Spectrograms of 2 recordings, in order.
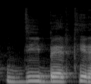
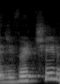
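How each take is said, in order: First: First "divertir" as di-ber-TIR; Spanish pronunciation. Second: Second "divertir" as dji-ver-TCHIR; Portuguese pronunciation. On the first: Teacher reads the Spanish verb, "divertir" as di-ber-TIR. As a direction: say "divertir" with b for v and hard d and t. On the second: Teacher translates for students, "divertir" in Brazilian Portuguese. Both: Shown as a demonstration. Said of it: "divertir é divertir".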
